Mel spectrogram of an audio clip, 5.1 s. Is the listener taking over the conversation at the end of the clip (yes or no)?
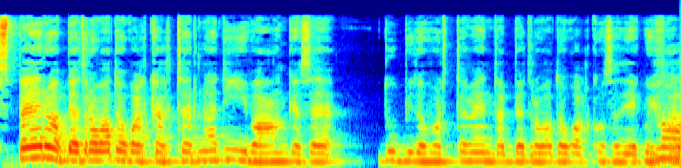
yes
